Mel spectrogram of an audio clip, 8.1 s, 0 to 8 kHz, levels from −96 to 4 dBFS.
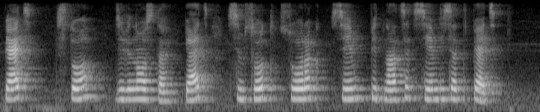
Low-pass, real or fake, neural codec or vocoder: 7.2 kHz; real; none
